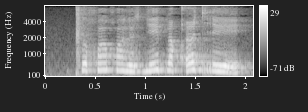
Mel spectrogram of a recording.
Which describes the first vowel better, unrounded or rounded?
rounded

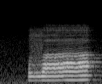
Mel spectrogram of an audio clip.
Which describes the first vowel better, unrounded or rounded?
unrounded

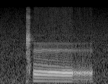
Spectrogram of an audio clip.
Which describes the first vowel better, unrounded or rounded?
unrounded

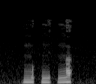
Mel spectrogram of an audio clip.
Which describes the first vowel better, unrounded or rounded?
rounded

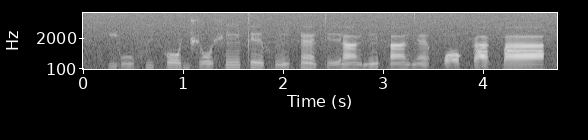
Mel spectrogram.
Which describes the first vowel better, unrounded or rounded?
rounded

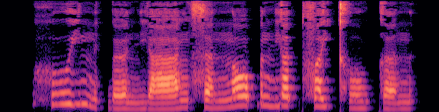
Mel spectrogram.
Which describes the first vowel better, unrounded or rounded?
rounded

